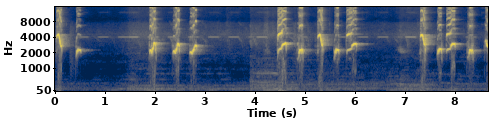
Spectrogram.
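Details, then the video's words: Greater green leafbird song used as a lure to start a bird singing: scattered bursts of sharp, slurred whistles and squawky chirps, with quiet gaps between groups. "PANCINGAN CUCAK IJO BAHAN AGAR BUNYI DAN GACOR"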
